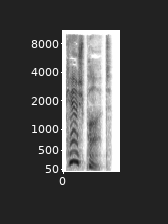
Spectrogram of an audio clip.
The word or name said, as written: cachepot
